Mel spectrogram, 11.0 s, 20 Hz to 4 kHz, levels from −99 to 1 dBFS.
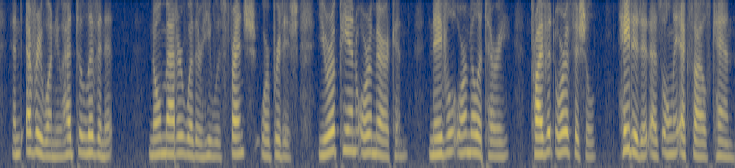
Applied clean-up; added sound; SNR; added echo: none; none; none; none.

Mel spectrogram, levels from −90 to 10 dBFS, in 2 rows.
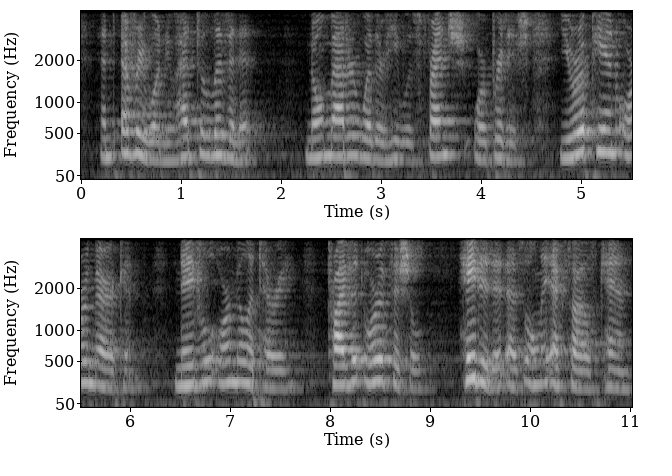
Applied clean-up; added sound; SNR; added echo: none; none; none; reverberation time 1.1 s.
